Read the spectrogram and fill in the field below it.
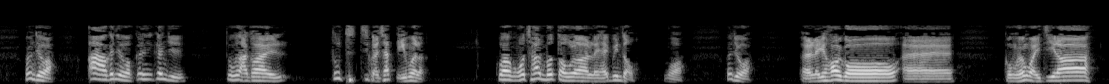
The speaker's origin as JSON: {"language": "Cantonese", "country": "Hong Kong", "said": "我香港人我都知。"}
